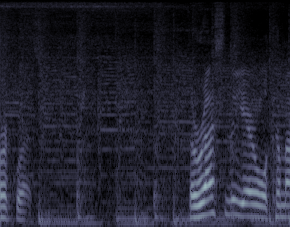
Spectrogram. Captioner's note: air hissing as it leaves the vest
